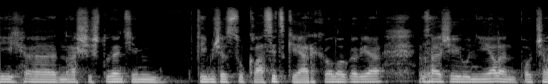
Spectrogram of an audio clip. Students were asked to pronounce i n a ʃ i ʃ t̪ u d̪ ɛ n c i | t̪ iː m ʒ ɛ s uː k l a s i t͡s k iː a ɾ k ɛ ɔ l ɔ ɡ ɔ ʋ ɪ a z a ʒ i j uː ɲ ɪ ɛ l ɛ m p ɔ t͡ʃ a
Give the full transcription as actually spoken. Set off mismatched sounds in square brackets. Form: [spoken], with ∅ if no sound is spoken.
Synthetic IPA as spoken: i n a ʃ i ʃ t̪ u d̪ ɛ n c i | t̪ iː m ʒ ɛ s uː k l a s i t͡s k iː a ɾ [x] ɛ ɔ l ɔ ɡ ɔ ʋ ɪ a z a ʒ i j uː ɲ ɪ ɛ l ɛ [n] p ɔ t͡ʃ a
